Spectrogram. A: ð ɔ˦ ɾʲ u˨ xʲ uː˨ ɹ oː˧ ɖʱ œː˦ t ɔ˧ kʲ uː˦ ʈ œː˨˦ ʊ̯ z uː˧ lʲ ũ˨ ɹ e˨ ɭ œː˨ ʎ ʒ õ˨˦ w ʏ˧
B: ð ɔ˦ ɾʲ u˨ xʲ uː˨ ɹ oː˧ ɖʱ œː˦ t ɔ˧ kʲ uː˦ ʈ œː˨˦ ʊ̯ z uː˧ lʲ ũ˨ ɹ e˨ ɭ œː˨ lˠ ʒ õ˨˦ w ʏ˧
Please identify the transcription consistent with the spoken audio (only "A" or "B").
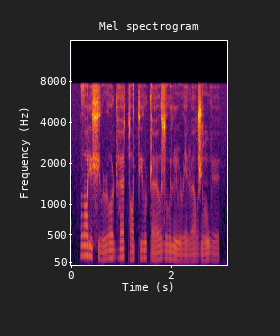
B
